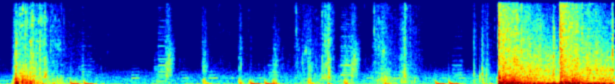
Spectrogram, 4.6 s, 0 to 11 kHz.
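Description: Rapid bursts of M10 gunfire in the Free Fire MAX video game crackle close and loud, with separate shots early on and a dense, louder volley near the end.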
